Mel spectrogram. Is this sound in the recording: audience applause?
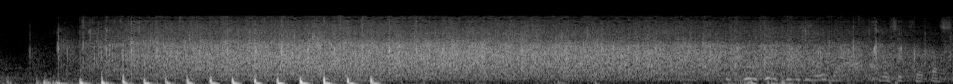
yes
